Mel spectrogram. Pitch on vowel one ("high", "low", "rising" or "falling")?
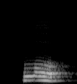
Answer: low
